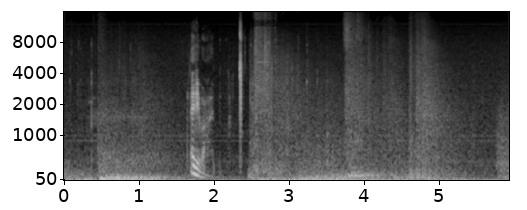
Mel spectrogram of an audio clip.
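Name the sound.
pom-pom gun HE explosions from video game From The Depths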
